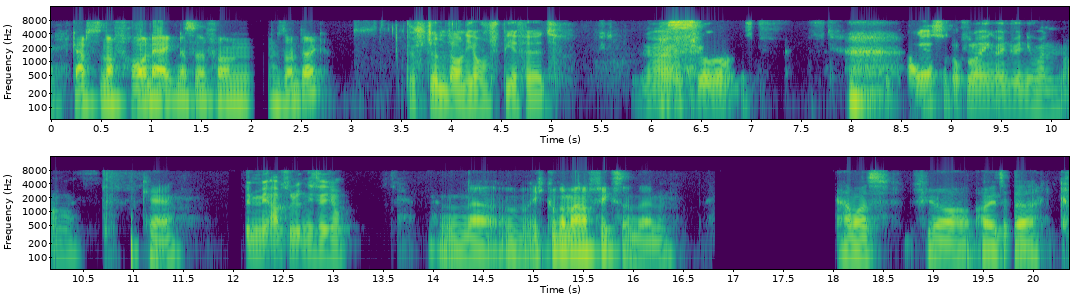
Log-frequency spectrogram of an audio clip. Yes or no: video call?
yes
